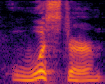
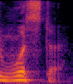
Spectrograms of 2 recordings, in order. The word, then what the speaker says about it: Worcester: But it's pronounced Worcester. Or if you're in Massachusetts, Worcester. Basically, if you're from Massachusetts, you just take the word and you just take out all the consonants.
